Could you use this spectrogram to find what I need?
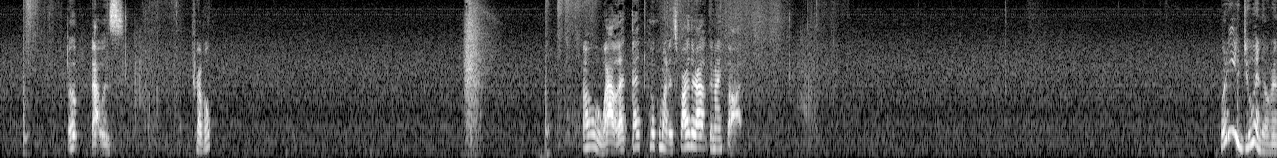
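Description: A young woman talks calmly and close into a microphone.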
